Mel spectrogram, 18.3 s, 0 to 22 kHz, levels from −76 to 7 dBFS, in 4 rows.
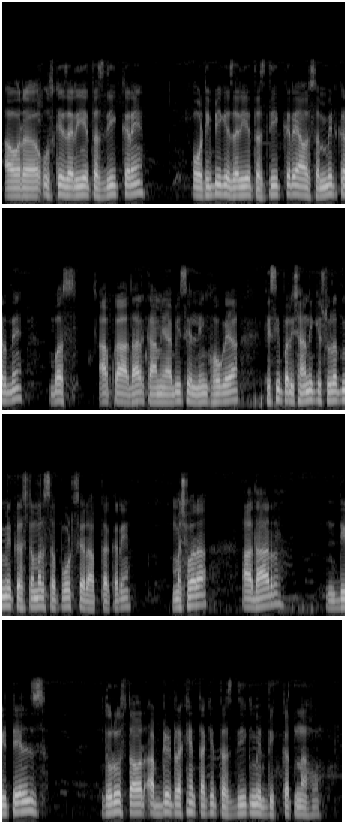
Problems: constant background noise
